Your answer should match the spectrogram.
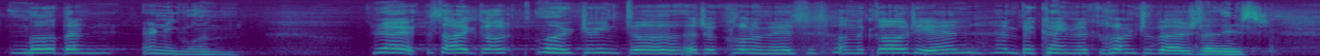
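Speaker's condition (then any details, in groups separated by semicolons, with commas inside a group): Huntington's disease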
